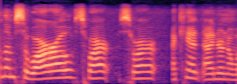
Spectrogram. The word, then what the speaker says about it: Saguaro: Saguaro.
